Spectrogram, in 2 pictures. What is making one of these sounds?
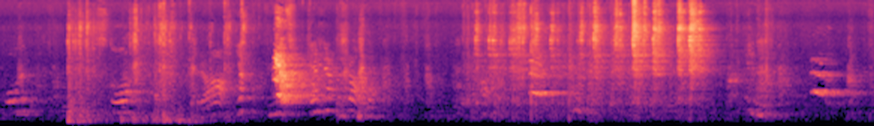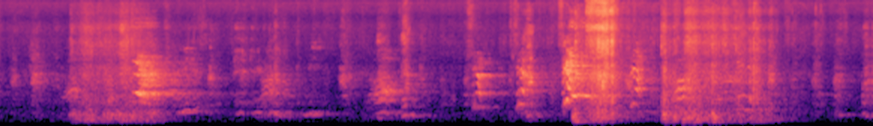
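A woman calls out to a dog with animated praise, echoing in a large hall.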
